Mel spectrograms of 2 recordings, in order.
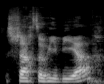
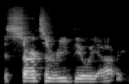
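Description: First: It is said with a French accent. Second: It is said with an English accent.

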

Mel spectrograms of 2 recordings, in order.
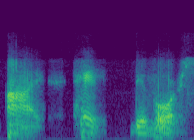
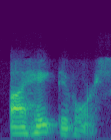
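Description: First: It is said angrily, pounding and forceful. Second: It is said sorrowfully, full of pain.

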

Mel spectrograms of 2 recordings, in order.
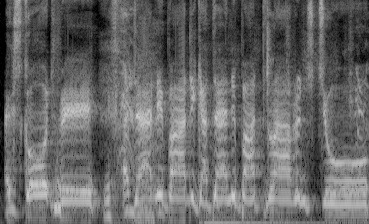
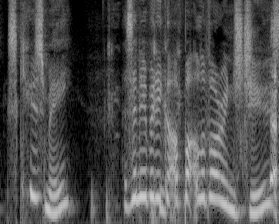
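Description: First: The line is shouted at a very loud volume. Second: The line is said at a normal, quiet volume. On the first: This is the character's odd, over-the-top delivery. "Super loud" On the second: This is the ordinary way to deliver the line. "that's how it should be delivered"

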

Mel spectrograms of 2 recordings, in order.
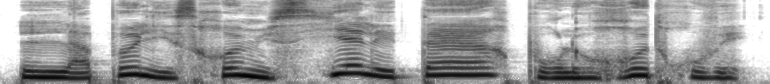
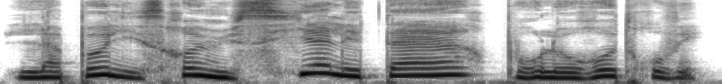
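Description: The two takes are said the same way.

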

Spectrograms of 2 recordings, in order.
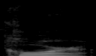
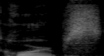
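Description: First: The word ends without p or s sounds. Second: The word ends with audible p and s sounds. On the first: The speaker calls it right. "The P and S are silent" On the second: The speaker calls it wrong. "Did I say it wrong? / Don't ever say corpse"

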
